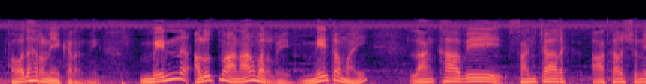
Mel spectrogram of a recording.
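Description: A person speaking continuously in short phrases with brief pauses, as on a radio talk programme.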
